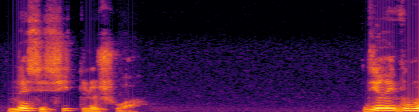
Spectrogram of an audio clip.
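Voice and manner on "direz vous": Direz-vous thrown out higher and louder, rising; rising indignant challenge. Acted. Poet challenging the philosophers: louder, higher indignant Direz-vous. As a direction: fling Direz-vous at the reader, raised. Same question repeated, raised.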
